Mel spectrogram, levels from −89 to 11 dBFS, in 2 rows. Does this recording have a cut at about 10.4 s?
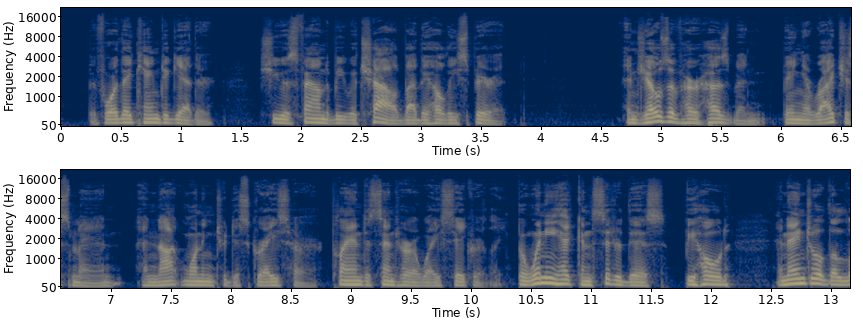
yes; 2 cuts; at 8.8 s, 10.4 s

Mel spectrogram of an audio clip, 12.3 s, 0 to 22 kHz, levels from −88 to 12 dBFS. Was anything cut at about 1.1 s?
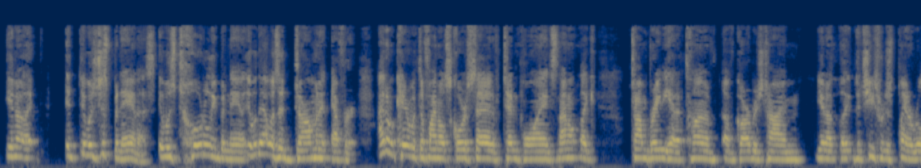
no; 0 cuts

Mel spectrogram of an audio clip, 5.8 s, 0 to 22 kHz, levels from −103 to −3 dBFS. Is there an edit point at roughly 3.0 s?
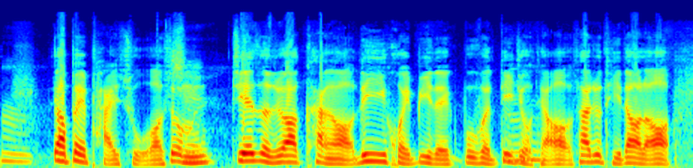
no; 0 cuts

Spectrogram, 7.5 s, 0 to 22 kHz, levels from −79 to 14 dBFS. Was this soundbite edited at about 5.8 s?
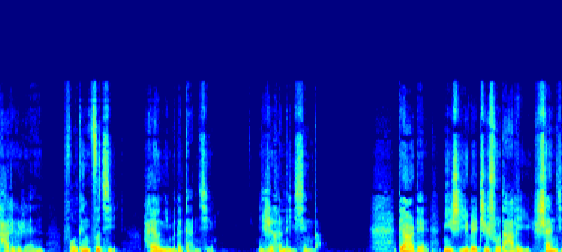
yes; 1 cut; at 5.8 s

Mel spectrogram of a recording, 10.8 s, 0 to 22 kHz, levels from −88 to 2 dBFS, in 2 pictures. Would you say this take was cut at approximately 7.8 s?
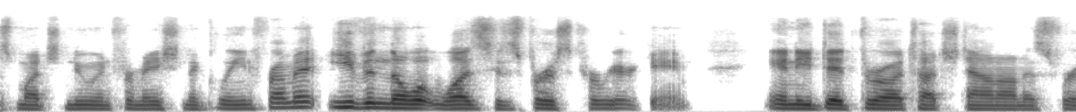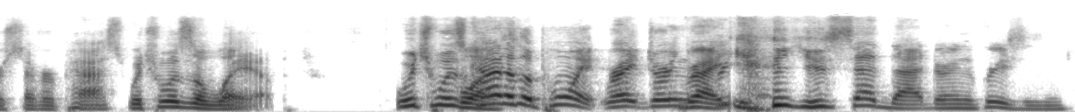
no; 1 cut; at 9.0 s

